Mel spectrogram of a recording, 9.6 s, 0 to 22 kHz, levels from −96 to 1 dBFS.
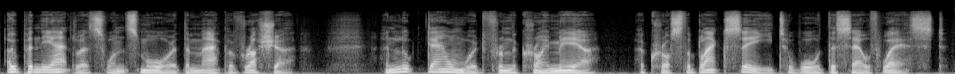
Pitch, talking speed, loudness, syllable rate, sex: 100 Hz, 145 wpm, -19 LUFS, 3.8 syllables/s, male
